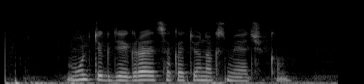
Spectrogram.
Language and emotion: Russian, neutral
